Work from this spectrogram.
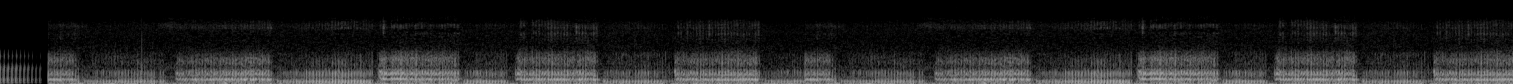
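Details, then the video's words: Devon Rex kitten Coco purring on a blanket: a steady deep rumbling buzz that swells and eases in rhythm with breathing, with about a dozen inhale-exhale cycles and no pause. "PURRING BLANKET"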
